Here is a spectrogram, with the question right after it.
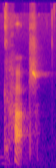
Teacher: australian english also has another low central vowel the vowel in cut this is usually represented with this symbol here called a carrot · You'll notice that on the IPA chart, this symbol is supposed to represent a mid-low back unrounded vowel. In Australian English, this vowel is actually said with the tongue further forward, not as far back, but the symbol is used for this particular Australian English vowel.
